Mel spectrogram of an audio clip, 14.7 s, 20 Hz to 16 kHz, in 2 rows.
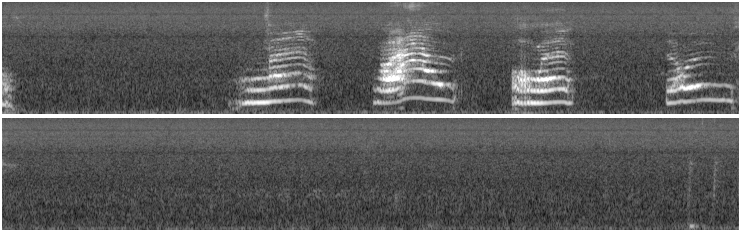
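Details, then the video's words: Monkey, a calico cat, meowing in the early morning indoors: four harmonic, slightly wavering meows between about 2.5 and 7.5 seconds, the second loudest, followed by a quiet room for the rest of the clip. "CAT SINGING in the early morning"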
